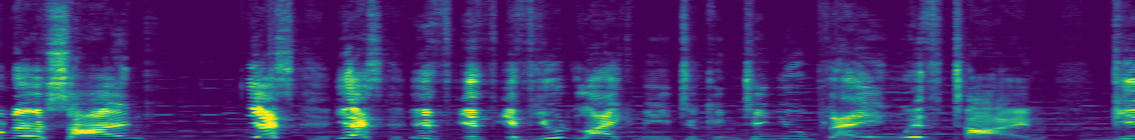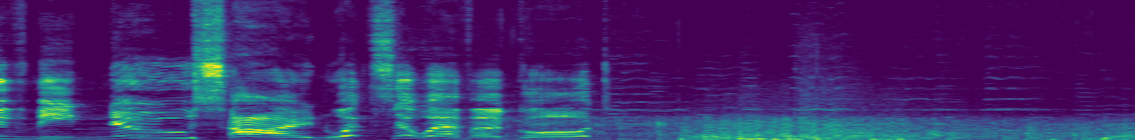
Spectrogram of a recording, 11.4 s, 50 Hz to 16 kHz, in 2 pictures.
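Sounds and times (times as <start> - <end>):
speech: 0.1 - 8.9
deep continuous rumble of thunder from an incoming storm: 7.6 - 11.3.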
